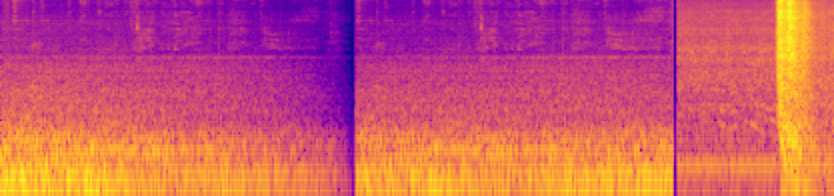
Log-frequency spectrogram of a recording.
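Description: Low, steady road and engine rumble from a car driving on a highway, broken off twice by edits. Near the end, over a quieter steady hum, there is one loud sharp bang.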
